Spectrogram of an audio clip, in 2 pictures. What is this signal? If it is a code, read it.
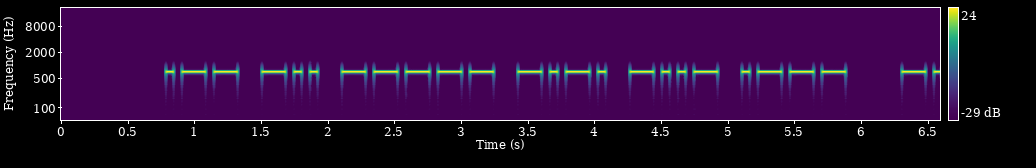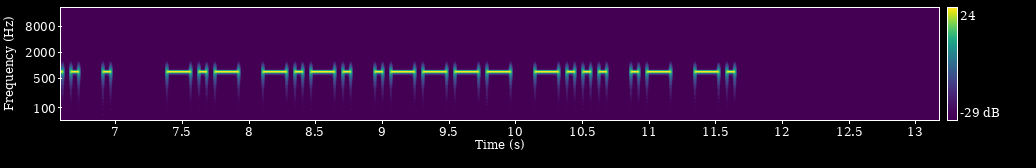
Morse code, heard as a keyed tone, about 20 wpm, 700 Hz. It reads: WD0CXJ DE KC1BAN
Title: USA Callsign DE Callsign - 6 Characters - 20wpm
